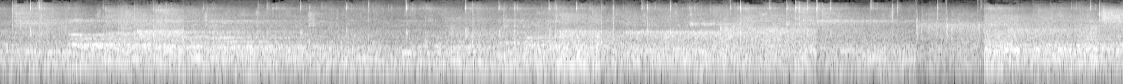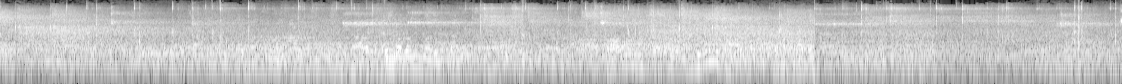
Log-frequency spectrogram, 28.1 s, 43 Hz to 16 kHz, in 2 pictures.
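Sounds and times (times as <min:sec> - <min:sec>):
babble of many voices: 0:00.0 - 0:28.0
table tennis ball clicking: 0:03.3 - 0:12.3, 0:15.1 - 0:17.9.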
